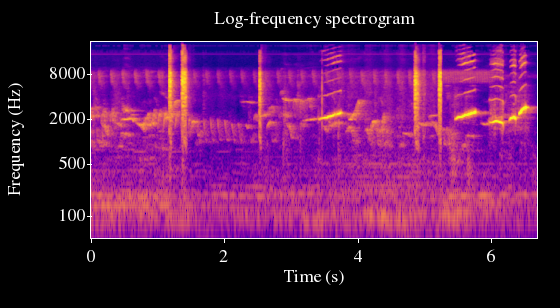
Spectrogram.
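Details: Ketrekan of a female white-rumped shama, meant to provoke males to sing: scattered harsh rasping bursts, then rising clear whistles and a final run of loud whistled notes.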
